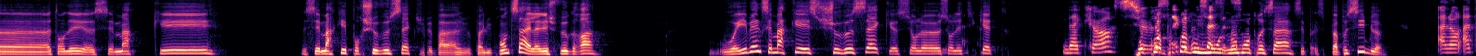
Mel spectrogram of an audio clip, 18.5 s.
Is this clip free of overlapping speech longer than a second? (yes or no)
no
